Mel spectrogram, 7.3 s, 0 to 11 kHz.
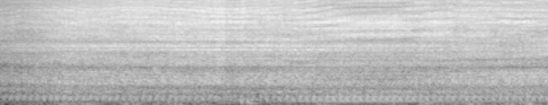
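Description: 2004 Duramax LLY 6.6-litre turbo-diesel V8 idling through a 5-inch straight exhaust, a steady low diesel rumble with turbo hiss, swelling over the first second and then holding level.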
